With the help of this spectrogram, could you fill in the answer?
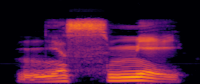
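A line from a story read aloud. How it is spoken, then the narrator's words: Hiss. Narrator (Russian): прошипел Рионар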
